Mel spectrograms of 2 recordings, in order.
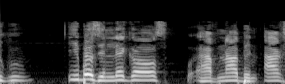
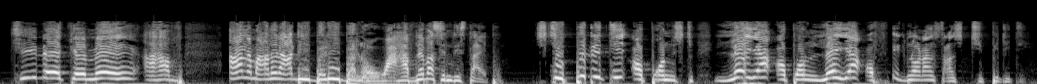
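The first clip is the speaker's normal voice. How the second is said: raised, loud cry of disbelief; incredulous exclaiming; 5 semitones higher, 3 dB louder than usual. Real, not acted. Host appalled at people's stupidity, exclaiming in disbelief.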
